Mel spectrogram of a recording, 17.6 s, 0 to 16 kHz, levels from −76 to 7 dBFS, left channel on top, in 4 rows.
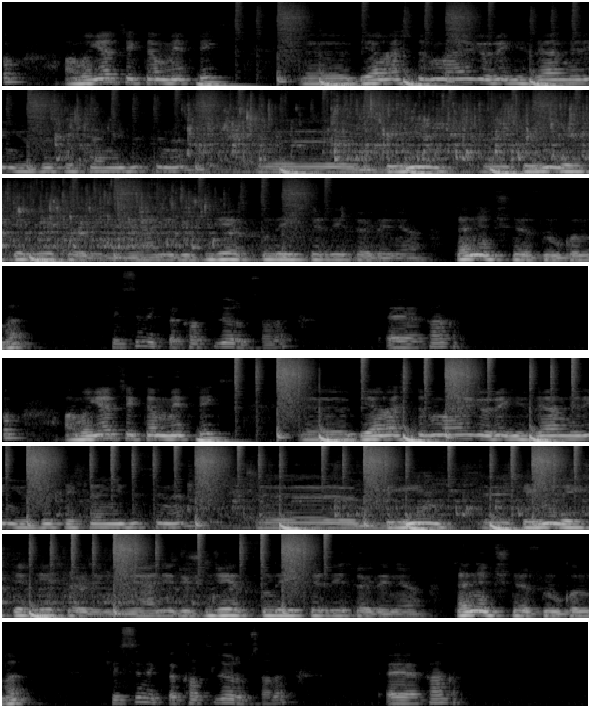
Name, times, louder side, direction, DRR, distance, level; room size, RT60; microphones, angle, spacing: voice 1, 0.0-1.7 2.2-5.9 6.3-13.4, right 2 dB, 25° right, 0.5 m, -31 dB
sound 1, 1.5-3.7 4.0-4.8 5.1-8.7 9.0-10.0 10.3-10.4 10.6-11.3, right 6 dB, 90° right, 0.5 m, -29 dB
sound 2, 4.7-11.7, left 8 dB, 85° left, 0.5 m, -44 dB
voice 2, 14.0-15.3 16.1-16.6, right 2 dB, 60° right, 0.9 m, -40 dB
4.9 x 3.7 x 2.6 m
head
